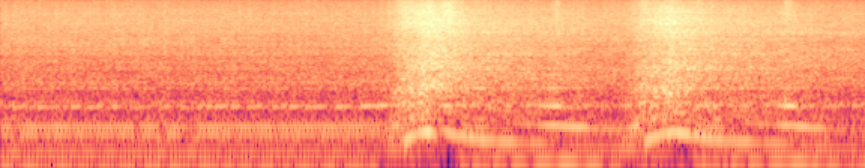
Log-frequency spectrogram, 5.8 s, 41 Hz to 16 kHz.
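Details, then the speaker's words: Classic Mini Cooper S race engine, first start after refitting, cold, oil pressure over 100; rough idle, revs dip and stumble on blips, hesitant pickup because carburettor needles still too lean despite enrichment: hesitant throttle response, lean mixture. "so you can still hear it it's a little bit hesitant to pick up and that's because the needles are still a little bit"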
